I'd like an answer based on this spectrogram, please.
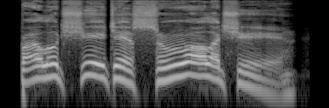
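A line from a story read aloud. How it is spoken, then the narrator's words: Roaring. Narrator (Russian): Взревел я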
